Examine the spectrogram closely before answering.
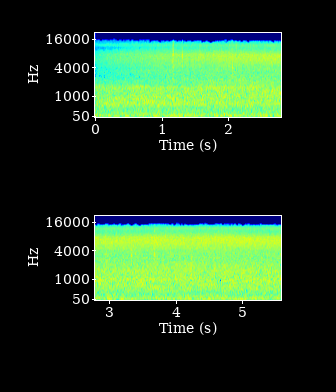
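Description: Steady rush of creek water spilling over a small rocky cascade.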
